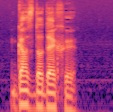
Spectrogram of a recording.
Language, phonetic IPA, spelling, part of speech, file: Polish, [ˈɡaz dɔ‿ˈdɛxɨ], gaz do dechy, noun / interjection, Pl-gaz do dechy.ogg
